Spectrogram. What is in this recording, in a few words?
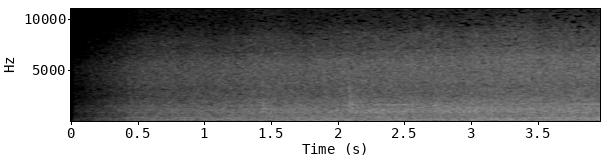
atomic turbine exterior starting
